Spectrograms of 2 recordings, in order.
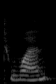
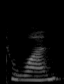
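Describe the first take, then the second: The two takes are said the same way.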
